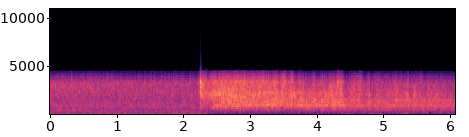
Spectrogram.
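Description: Zanussi Z630INOX front-loading washing machine running with a steady low hum. About two seconds in a loud hiss starts suddenly, then eases off after about two seconds and carries on more quietly.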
